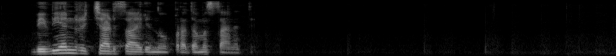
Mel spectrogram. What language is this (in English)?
Malayalam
